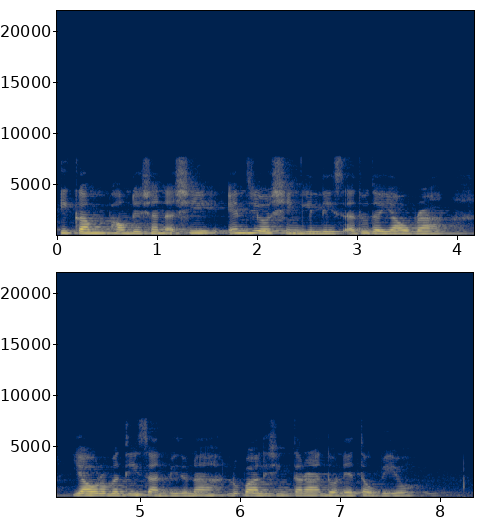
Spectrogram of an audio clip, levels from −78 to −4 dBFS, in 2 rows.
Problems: none marked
